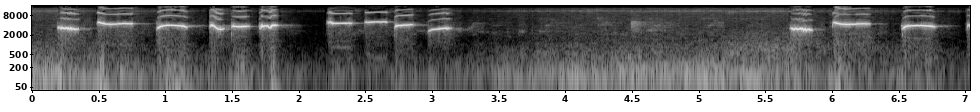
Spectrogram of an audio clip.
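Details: Oriental magpie-robin (kacer) song, lively and melodious: bursts of clear, high whistled notes, some slurred up or down, in quick runs. A quiet pause with faint low rumbling falls midway, then the whistling returns.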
